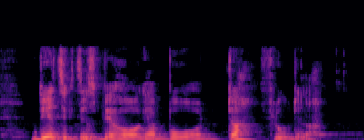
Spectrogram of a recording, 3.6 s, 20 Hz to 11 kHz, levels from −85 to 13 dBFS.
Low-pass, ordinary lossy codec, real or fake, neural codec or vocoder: 7.2 kHz; AAC, 48 kbps; fake; codec, 16 kHz, 8 kbps, FreqCodec, larger model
